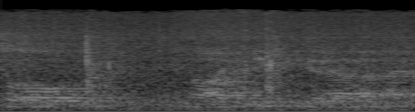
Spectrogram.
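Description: A person speaking far from the microphone in a large, echoing room, words indistinct, with a short knock about half a second in.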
